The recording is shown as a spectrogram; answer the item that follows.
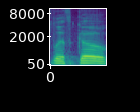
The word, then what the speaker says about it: Lithgow: Because it's an easy way to remember how to pronounce it. Instead of saying Lithgow, you know it's Lithgow because he's Go-Go Lithgow. – Go-Go Lithgow. Mm-hmm. Got it. – He's not Gow-Gow Lithgow.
